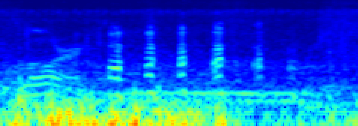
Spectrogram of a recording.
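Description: A man finishing a spoken phrase, then a short burst of laughter in about six quick, evenly spaced pulses that stops about halfway through.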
